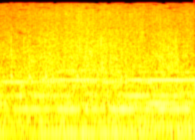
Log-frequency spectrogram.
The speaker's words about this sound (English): This is fabricated rain, although. Right. Yeah. Although it rained almost every day. Every day. When we wanted it to rain, it didn't rain. It's an exterior, but it's an interior. It's on a set. This is actually a set.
